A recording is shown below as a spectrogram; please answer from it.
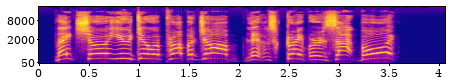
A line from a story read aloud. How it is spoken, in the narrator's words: yelled Clem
